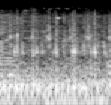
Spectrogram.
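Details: Ridden horse touring the streets of Vigan, Philippines: a brisk run of hard clip-clop hoof knocks, with muffled voices and low traffic hum behind.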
